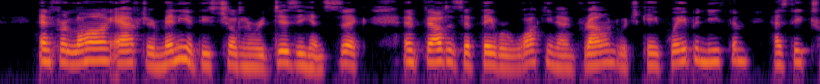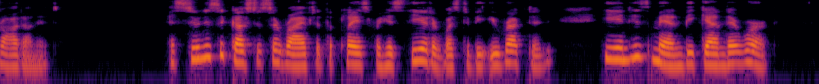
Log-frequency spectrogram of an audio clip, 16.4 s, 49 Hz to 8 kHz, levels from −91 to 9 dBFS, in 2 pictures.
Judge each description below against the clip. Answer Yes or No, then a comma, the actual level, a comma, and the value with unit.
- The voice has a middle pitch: Yes, medium, 170 Hz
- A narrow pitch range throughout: No, average, 3.8 semitones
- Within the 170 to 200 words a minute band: Yes, average, 195 wpm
